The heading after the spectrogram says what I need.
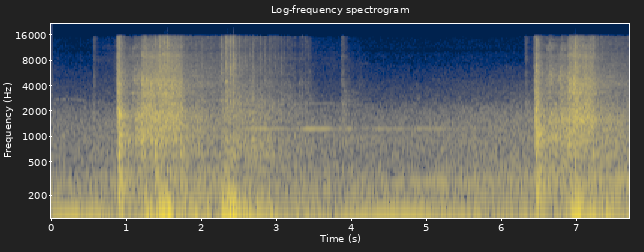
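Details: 1973 Porsche 914 2.0 hard to start after an oil change, valve adjustment and new spark plugs: repeated short cranking bursts catch only briefly and fade before another crank; cause not confirmed.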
